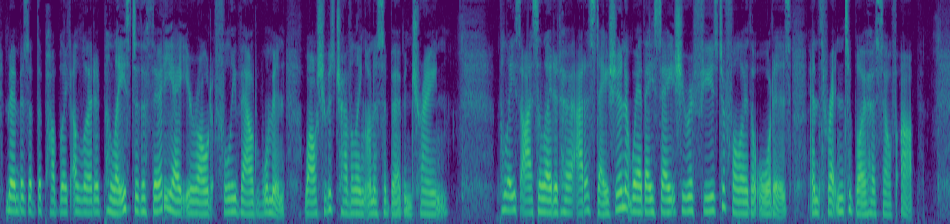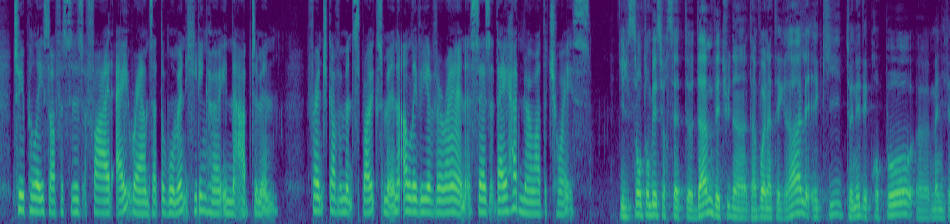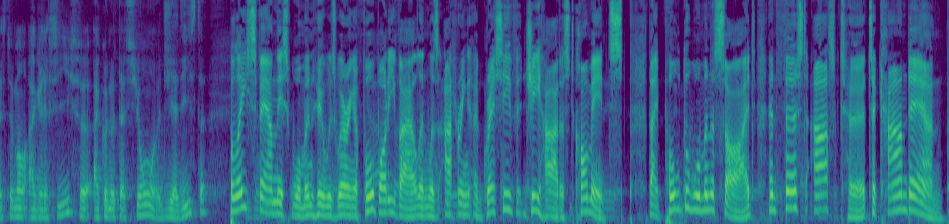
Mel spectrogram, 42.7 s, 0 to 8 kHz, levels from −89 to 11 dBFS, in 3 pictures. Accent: Australian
